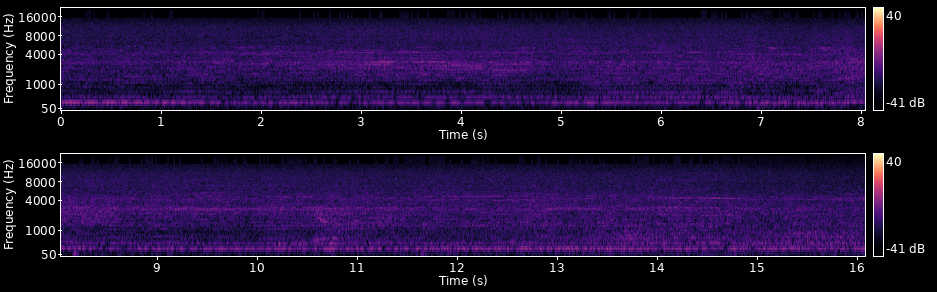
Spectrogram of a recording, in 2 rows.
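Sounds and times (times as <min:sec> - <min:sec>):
drone hovering hum: 0:00.0 - 0:16.0.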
